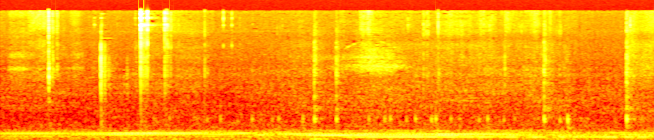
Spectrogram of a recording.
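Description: Small sharp clicks and ticks of nail-art tools and loose rhinestone crystals being handled, a few in the first two seconds and fainter ones later, over a low steady hum.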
